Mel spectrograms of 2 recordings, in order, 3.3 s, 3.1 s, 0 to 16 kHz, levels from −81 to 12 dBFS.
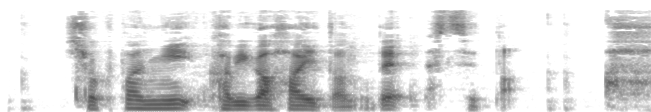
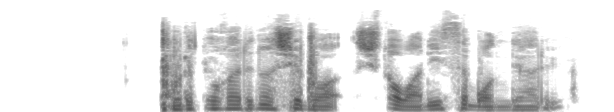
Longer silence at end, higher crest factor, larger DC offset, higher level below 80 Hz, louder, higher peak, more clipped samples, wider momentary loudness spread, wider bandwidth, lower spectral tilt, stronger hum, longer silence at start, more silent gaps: second, 0 s vs 0.25 s; about the same, 24 dB vs 22 dB; neither; second, -64 dBFS vs -48 dBFS; about the same, -22 LUFS vs -22 LUFS; about the same, 0 dBFS vs -2 dBFS; neither; first, 15 LU vs 11 LU; about the same, 11.5 kHz vs 11.5 kHz; about the same, -3.5 dB/octave vs -4.5 dB/octave; neither; second, 0.35 s vs 0.8 s; neither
